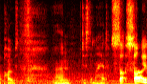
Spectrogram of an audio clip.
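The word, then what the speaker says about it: Saïss: Sai like the Gangnam Style. There you go. Yes, like that. That's like yes. Pronouncing it phonetically, like the Gangnam Style. Like Gangnam Style, I would say more Sai like Hangover featuring Snoop Dogg, which is of course Sai's best song.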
